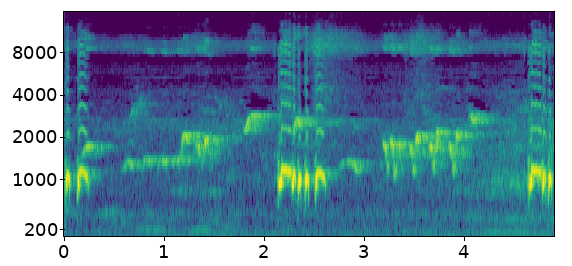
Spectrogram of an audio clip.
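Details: Local zebra dove with a powerful voice, used as a lure for other doves; repeated stuttering coos at the start, middle and end, overlapped by long drawn-out whistled notes from another bird rising in steps.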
